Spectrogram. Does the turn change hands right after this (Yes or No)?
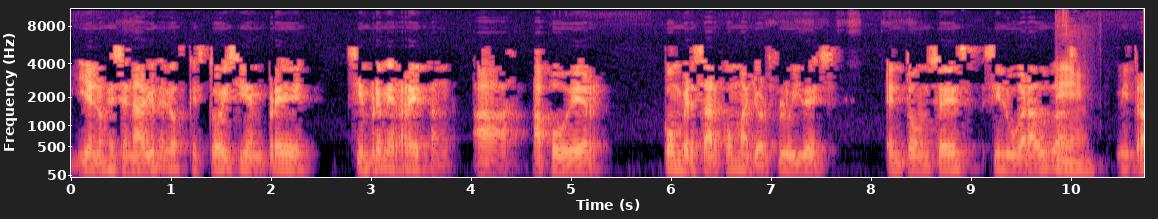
No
